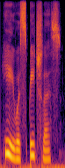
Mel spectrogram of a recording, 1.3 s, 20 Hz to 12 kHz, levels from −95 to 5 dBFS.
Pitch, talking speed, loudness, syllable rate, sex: 170 Hz, 140 wpm, -16 LUFS, 3.5 syllables/s, female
